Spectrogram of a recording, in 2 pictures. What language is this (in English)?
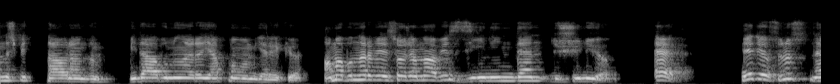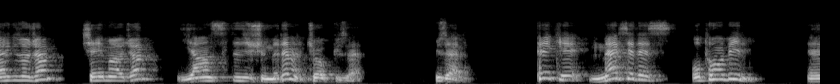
Turkish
